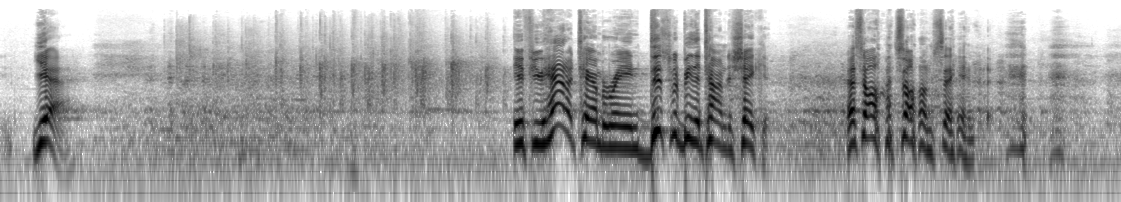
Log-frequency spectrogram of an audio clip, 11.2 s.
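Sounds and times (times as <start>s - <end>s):
speech: 0.3s - 0.8s, 5.1s - 7.8s, 8.4s - 10.3s
laughter: 1.3s - 4.6s, 7.6s - 11.1s
single person clapping: 1.6s - 5.2s.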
